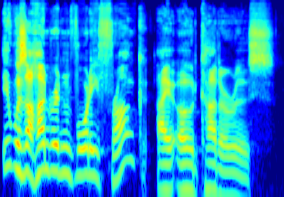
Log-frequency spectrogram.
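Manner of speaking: high, loud exclamation; crying out. A narrator's reading. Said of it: "cried Dantes".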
